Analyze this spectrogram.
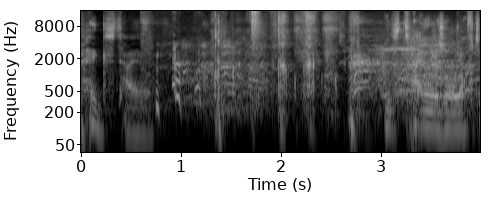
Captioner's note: Greg snuffles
